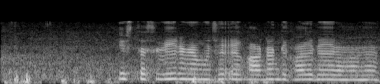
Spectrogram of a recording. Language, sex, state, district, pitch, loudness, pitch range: Hindi, female, Chandigarh, Chandigarh, 230 Hz, -17 LUFS, 225-245 Hz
